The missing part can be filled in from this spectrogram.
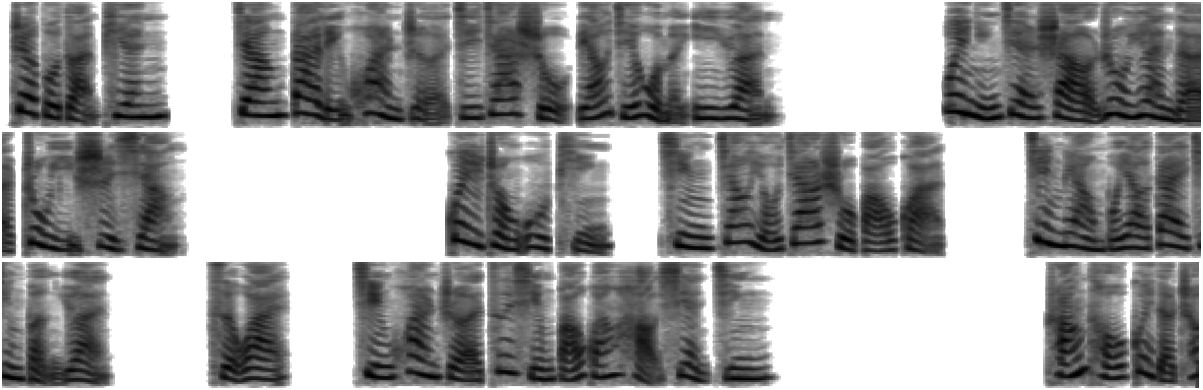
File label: Chinese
